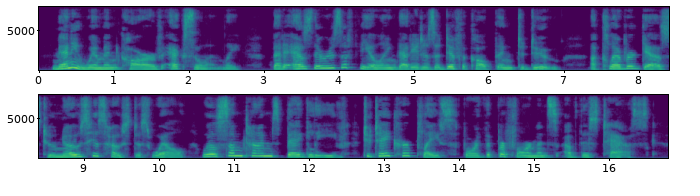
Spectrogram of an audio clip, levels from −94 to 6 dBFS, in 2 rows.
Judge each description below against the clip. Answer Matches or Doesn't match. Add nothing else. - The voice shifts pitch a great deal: Matches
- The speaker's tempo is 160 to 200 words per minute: Doesn't match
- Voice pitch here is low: Doesn't match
